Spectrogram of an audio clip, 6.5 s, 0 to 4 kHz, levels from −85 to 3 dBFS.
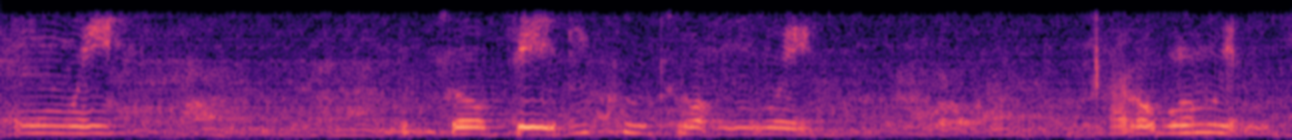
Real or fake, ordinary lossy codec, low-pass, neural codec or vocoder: fake; none; 3.6 kHz; codec, 16 kHz, 8 kbps, FunCodec, trained on LibriTTS, 25 frames a second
